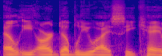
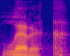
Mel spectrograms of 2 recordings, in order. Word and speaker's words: Lerwick: I think I would say Lerwick. It looks like Lerwick. It's L-E-R-W-I-C-K. But on the show on Shetland, they always say Lerwick. Lerwick.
